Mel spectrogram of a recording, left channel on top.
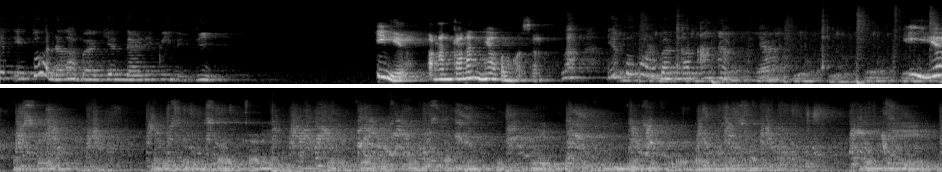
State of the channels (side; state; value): both; different; correlation 0.00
